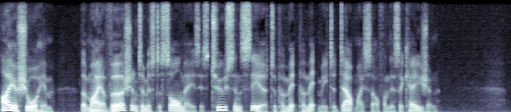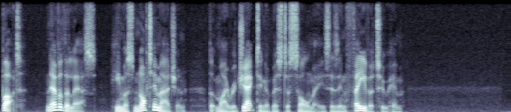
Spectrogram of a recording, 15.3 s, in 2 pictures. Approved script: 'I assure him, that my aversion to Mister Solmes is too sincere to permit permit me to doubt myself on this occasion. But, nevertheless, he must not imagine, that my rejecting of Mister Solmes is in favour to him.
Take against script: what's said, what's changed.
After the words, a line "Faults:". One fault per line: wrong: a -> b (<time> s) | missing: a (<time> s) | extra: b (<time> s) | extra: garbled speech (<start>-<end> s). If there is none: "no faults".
'I assure him, that my aversion to Mister Solmes is too sincere to permit permit me to doubt myself on this occasion. But, nevertheless, he must not imagine, that my rejecting of Mister Solmes is in favour to him.
Faults:
no faults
